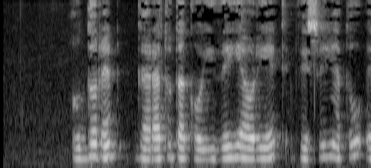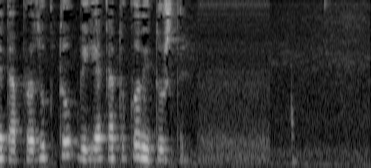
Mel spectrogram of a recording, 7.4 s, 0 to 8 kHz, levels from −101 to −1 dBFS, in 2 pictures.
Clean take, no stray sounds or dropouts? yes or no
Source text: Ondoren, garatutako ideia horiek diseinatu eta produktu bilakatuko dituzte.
yes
